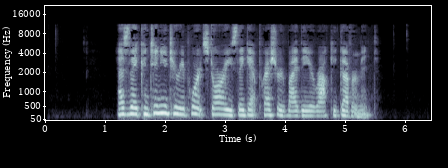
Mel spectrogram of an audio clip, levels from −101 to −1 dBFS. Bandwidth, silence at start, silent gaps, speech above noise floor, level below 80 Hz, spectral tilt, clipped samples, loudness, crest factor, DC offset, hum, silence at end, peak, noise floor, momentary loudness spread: 11.5 kHz; 1.2 s; none; 60 dB; -62 dBFS; -4 dB/octave; under 0.1%; -18 LUFS; 16 dB; under 0.1%; none; 1 s; -2 dBFS; -78 dBFS; 7 LU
